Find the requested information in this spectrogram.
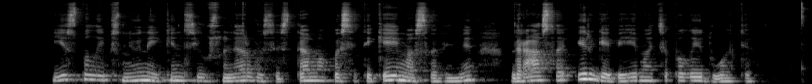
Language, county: Lithuanian, Vilnius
